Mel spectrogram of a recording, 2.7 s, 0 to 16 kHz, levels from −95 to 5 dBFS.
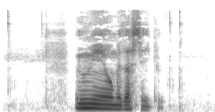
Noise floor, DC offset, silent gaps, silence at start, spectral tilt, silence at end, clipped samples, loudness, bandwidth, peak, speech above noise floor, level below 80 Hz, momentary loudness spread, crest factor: -64 dBFS; under 0.1%; none; 0.95 s; -6.5 dB/octave; 0.85 s; under 0.1%; -23 LUFS; 11.5 kHz; -10 dBFS; 41 dB; -64 dBFS; 14 LU; 16 dB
